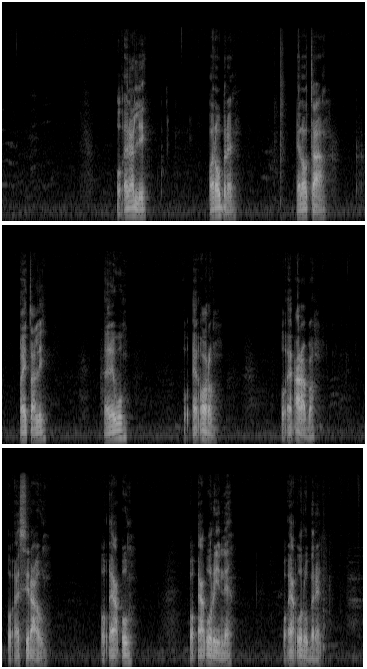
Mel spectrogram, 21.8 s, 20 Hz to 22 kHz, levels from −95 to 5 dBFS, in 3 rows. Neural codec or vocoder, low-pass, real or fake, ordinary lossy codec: none; 14.4 kHz; real; none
